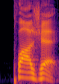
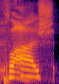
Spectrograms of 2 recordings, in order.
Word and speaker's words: plage: Because it's like when I mispronounced plage. Yes. Instead of plage. – Yes. – Plage is beach in French.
